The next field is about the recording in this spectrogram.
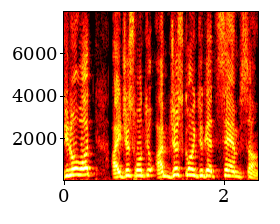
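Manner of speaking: high-pitched, loud Syrian accent.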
